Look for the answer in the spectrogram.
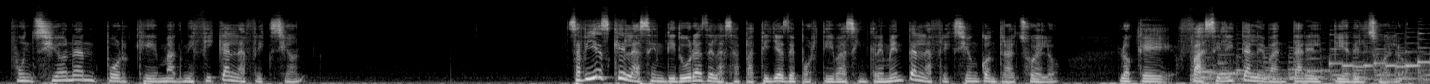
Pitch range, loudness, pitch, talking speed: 110-155 Hz, -21 LUFS, 130 Hz, 115 wpm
